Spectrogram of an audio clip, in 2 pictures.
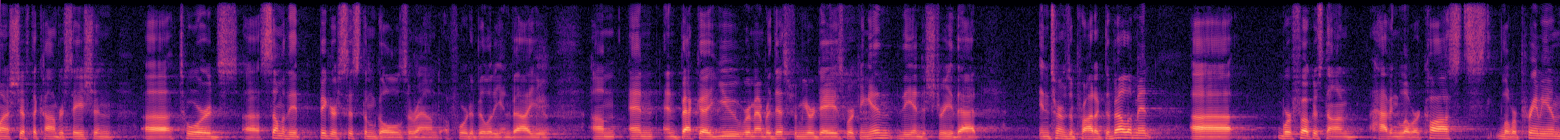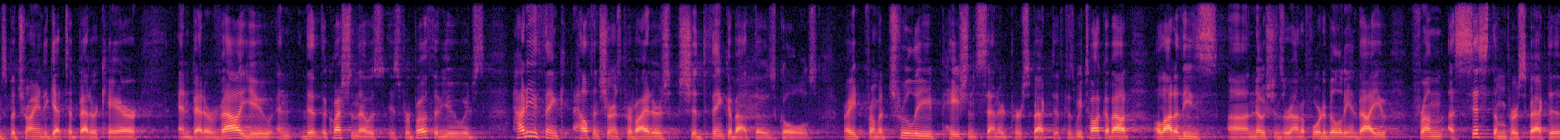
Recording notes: During this live recording at AHIP’s Consumer Experience and Digital Health Forum in Chicago.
